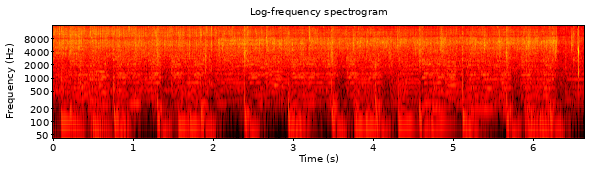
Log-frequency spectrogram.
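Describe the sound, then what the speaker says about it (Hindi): Tomatoes fry in ghee for a lauki kofta gravy, a soft bubbling sizzle close by, broken up by regular scraping strokes of a spatula as they are stirred. "ये देखो अभी घी छोड़ रहा है ना टमाटर."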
